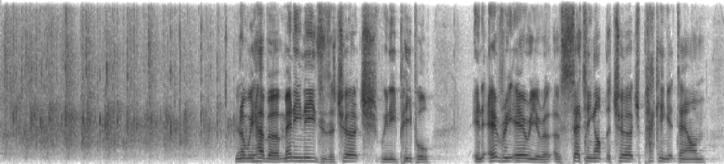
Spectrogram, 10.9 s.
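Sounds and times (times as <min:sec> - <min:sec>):
audience applause: 0:00.0 - 0:03.8
speech: 0:03.5 - 0:10.7.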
